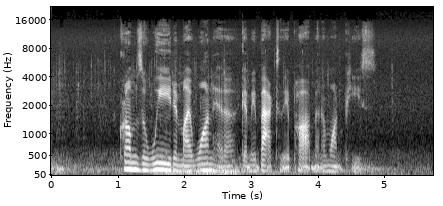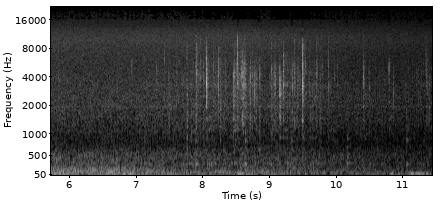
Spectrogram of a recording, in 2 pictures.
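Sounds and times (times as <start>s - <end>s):
rain pattering on city pavement heard through a cracked-open window: 0.0s - 11.4s
speech: 1.1s - 5.0s.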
